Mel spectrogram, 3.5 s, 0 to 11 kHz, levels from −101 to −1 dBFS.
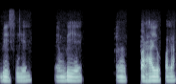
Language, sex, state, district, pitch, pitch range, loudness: Bhojpuri, male, Bihar, Saran, 100 Hz, 95-105 Hz, -28 LUFS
